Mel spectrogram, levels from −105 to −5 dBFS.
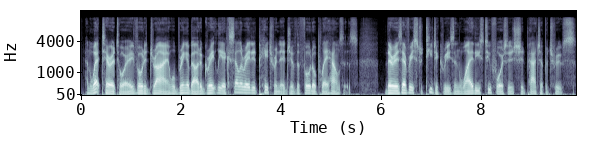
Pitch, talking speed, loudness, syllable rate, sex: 95 Hz, 180 wpm, -19 LUFS, 6.0 syllables/s, male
